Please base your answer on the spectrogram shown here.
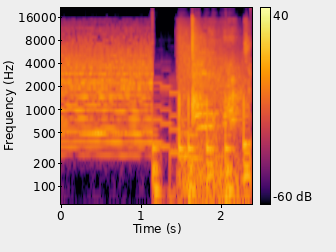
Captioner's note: explosion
